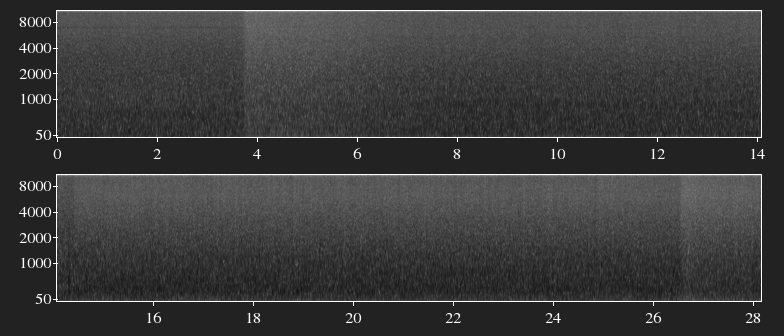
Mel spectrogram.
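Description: Rushing stream water pouring over rocks into a pool: a loud, steady hiss of moving water with no pitch. Its tone and loudness change abruptly about four seconds in, again around fourteen seconds, and briefly near the end.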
